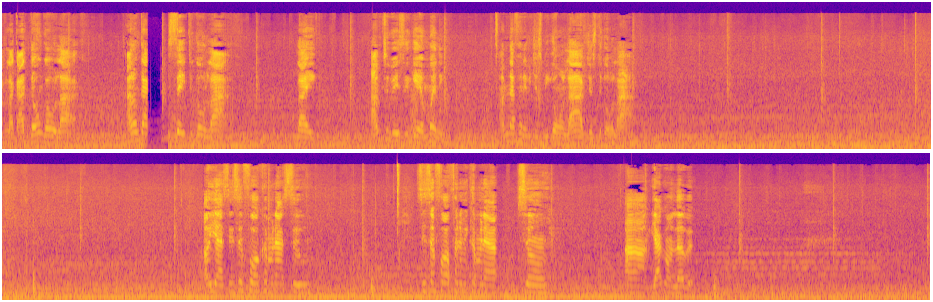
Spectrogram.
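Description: A car hums steadily as it drives along a road.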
